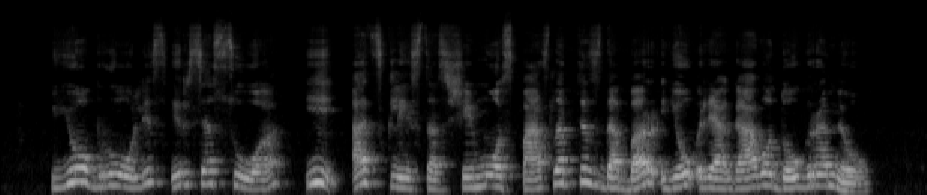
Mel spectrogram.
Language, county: Lithuanian, Šiauliai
